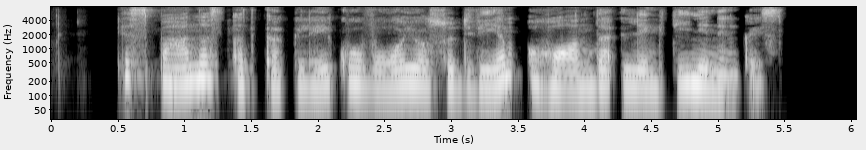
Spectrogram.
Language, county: Lithuanian, Tauragė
